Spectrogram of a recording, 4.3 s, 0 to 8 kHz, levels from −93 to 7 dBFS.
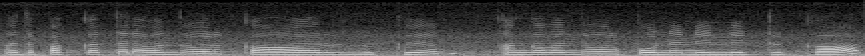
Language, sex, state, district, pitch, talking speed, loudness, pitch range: Tamil, female, Tamil Nadu, Namakkal, 260 Hz, 140 wpm, -16 LUFS, 245-275 Hz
